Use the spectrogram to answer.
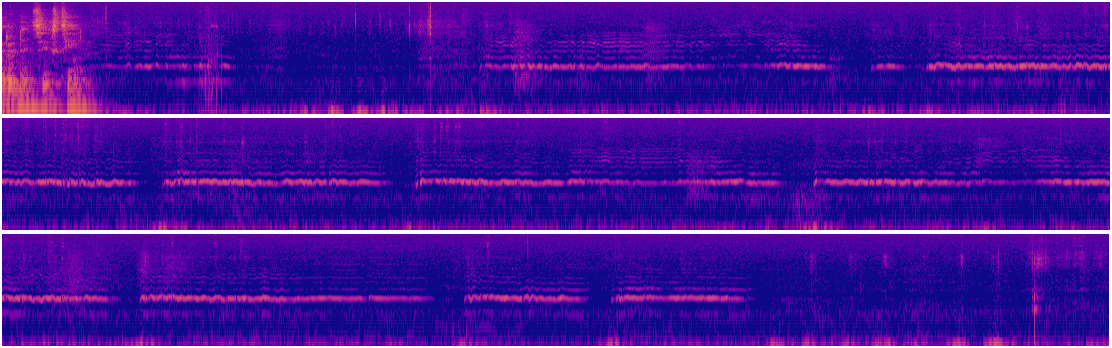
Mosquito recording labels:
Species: Anopheles arabiensis; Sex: female; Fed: unfed; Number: one; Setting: cup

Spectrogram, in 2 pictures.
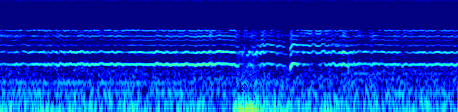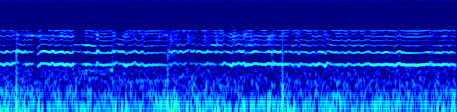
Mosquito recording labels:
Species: mosquito; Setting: cup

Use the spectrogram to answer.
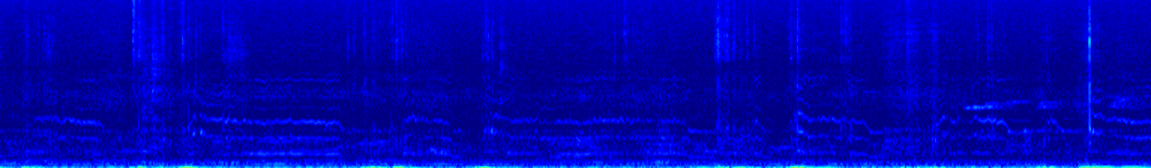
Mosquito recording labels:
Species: Anopheles coustani; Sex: female; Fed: unfed; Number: one; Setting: cup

